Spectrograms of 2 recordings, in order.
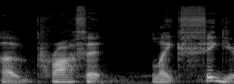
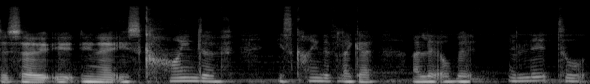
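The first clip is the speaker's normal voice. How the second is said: put-on higher, light loose English accent; loose British accent; 4 semitones higher, 3 dB quieter than usual. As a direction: mimic a mild, not very thick English accent. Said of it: "And he talk, it, it talks like this".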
